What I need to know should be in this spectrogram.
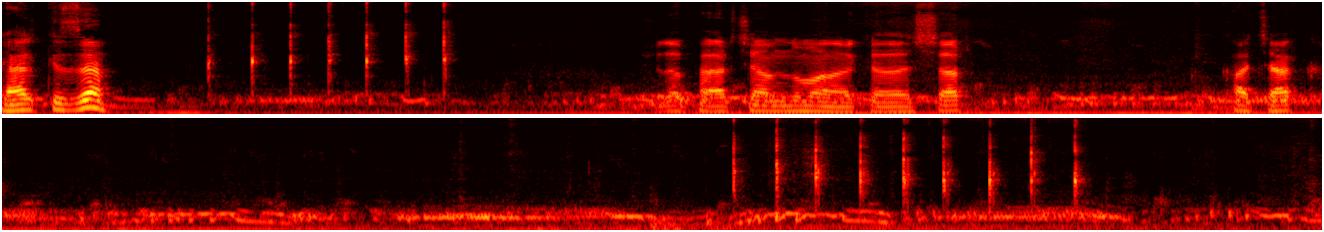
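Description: Pigeons' feet patter and tap on a metal grate.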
